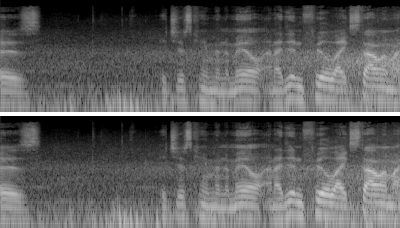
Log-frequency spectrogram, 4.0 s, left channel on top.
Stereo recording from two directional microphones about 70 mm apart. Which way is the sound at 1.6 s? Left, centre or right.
Right.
